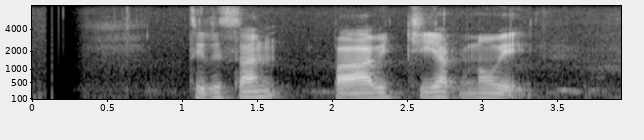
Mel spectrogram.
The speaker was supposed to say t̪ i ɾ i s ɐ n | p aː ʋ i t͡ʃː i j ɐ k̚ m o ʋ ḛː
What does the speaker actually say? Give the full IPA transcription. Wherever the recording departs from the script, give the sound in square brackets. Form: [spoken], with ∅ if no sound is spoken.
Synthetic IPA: t̪ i ɾ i s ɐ n | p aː ʋ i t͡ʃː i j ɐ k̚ [n] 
